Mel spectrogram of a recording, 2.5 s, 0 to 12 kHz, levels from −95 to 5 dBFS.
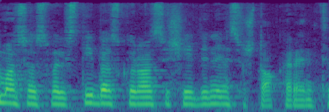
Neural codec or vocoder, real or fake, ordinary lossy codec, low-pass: none; real; AAC, 48 kbps; 10.8 kHz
